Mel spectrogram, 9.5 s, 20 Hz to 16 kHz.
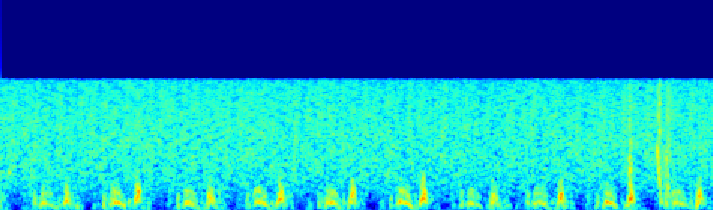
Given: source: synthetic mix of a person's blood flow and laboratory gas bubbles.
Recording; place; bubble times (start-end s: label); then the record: Doppler ultrasound of blood flow; precordium
8.74-9.00 s: bubbles
From the record:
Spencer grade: 1 (occasional bubble signal discernible with the cardiac motion signal, with majority of cardiac periods free of bubbles); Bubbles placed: anywhere in the cardiac cycle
